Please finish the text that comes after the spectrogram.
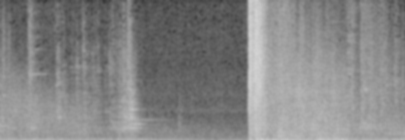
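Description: A tank destroyer's cannon fires once in a tank video game, a single sudden loud blast that bursts in after a stretch of low engine rumble and then rolls off into a lingering roar.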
